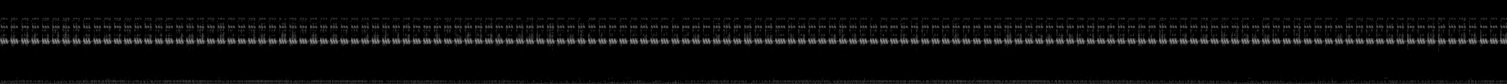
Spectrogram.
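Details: Long-tailed tree cricket singing a steady, continuous high trill of rapid, even pulses. The song holds one clear pitch with a faint overtone above it and a low hum beneath, and no other animals are audible.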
